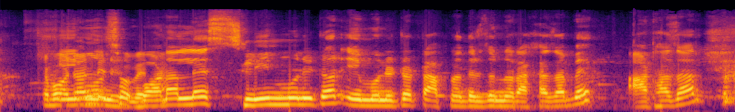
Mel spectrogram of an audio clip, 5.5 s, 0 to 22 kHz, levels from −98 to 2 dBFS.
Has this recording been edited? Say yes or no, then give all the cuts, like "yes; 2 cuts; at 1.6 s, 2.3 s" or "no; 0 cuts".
no; 0 cuts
